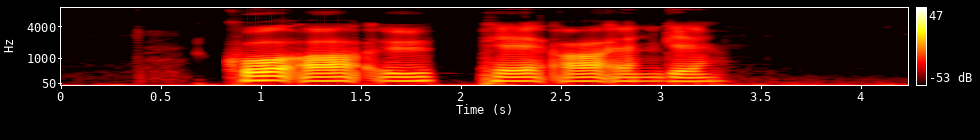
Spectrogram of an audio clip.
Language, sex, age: Norwegian, male, 20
